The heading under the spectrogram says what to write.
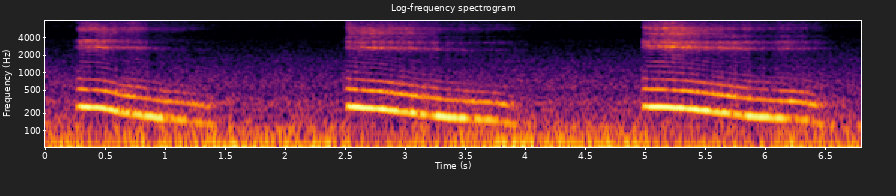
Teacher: So that's a long E sound. It's a front closed sound produced with spread lips.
